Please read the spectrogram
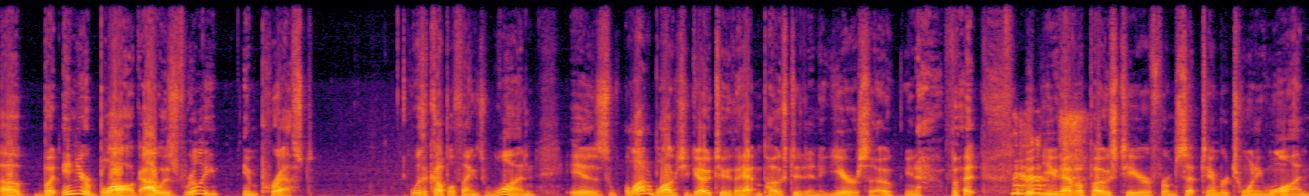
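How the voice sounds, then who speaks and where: This man has a normal speaking voice, medium in pitch, with lively intonation and a moderate pace. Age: 60s. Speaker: live stream show host. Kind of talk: interview. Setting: studio.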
